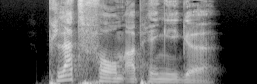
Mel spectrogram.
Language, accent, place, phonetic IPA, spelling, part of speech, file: German, Germany, Berlin, [ˈplatfɔʁmˌʔaphɛŋɪɡə], plattformabhängige, adjective, De-plattformabhängige.ogg
- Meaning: inflection of plattformabhängig: 1. strong/mixed nominative/accusative feminine singular 2. strong nominative/accusative plural 3. weak nominative all-gender singular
